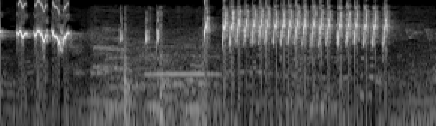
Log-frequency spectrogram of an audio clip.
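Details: A fire-tailed myzornis sings, opening with three loud, wavering whistled notes, then after a pause giving a fast, high, buzzy trill of about twenty notes.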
